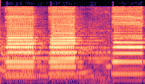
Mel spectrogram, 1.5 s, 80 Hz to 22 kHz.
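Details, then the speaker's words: Honda CG125 after a rectifier wire mod raised charging to 16-17 V, running on the fuel left in the carburettor: three strong, clear, full-toned dual horn blasts with no weakness; the horns now work. "ये देखा दोस्तों, ये हारन चल रहे हैं इसके।"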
